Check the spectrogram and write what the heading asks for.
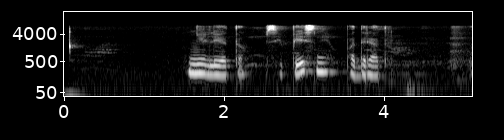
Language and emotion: Russian, neutral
